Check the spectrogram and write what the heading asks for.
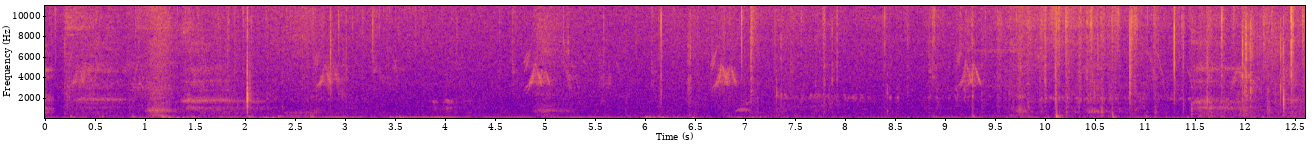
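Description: Mustangs walking about on packed dirt: scattered dull hoof steps with a few sharper knocks, over a steady low hum.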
